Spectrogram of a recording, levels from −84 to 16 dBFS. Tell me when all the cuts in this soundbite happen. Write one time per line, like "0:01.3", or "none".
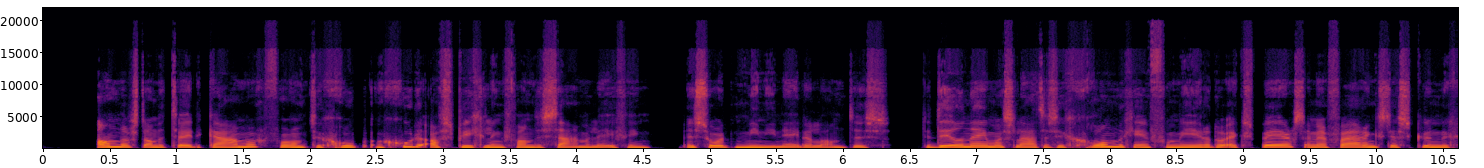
0:04.7
0:06.5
